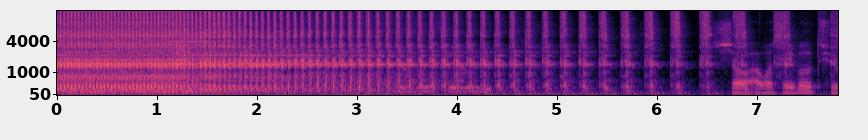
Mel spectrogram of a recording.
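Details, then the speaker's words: Tatsumaki TA-S18 range hood: rhythmic scraping once per turn, slowing as the fan wheel coasts down; the wheel was assembled too close to the housing and grinds the rear metal plate. "they put the fan right there the Fed wheel too close to the housing and causes it to grinds on the metal plate in the back"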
